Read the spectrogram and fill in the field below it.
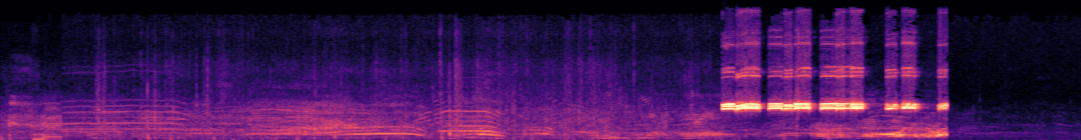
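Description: A crowd cheers from the stands.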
